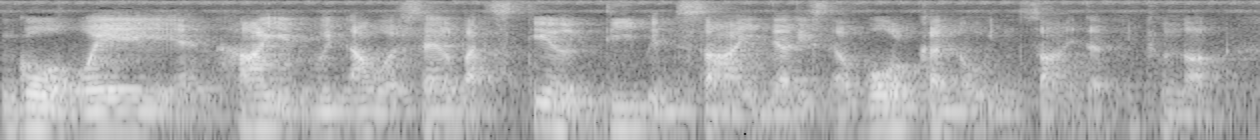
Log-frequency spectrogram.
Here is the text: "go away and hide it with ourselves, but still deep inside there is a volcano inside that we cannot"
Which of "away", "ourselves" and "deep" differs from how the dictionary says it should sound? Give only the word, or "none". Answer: ourselves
